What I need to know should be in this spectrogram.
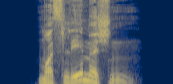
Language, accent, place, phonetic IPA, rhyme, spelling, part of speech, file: German, Germany, Berlin, [mɔsˈleːmɪʃn̩], -eːmɪʃn̩, moslemischen, adjective, De-moslemischen.ogg
- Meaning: inflection of moslemisch: 1. strong genitive masculine/neuter singular 2. weak/mixed genitive/dative all-gender singular 3. strong/weak/mixed accusative masculine singular 4. strong dative plural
